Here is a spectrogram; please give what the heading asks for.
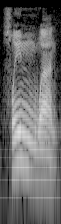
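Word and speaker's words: صنوان: There's a noon sakin followed by a waw. Sinwan, sinwan. You pronounce the noon. In this case, the ruling would be idhar. You make it clear. Okay? Without any ghunna, you make the noon clear and you move on.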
